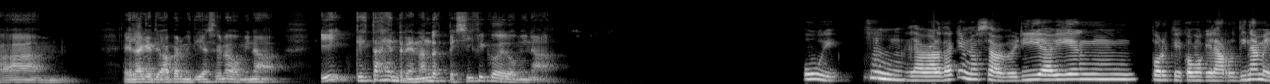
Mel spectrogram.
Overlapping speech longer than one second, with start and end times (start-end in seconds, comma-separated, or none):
none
